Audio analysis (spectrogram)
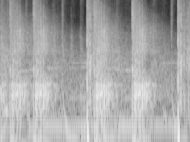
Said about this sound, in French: Avant que Clyde ait le temps de répondre à un truc bien senti, un des pecnos saisit le pistolet de Maxwell et tire sur la voiture.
